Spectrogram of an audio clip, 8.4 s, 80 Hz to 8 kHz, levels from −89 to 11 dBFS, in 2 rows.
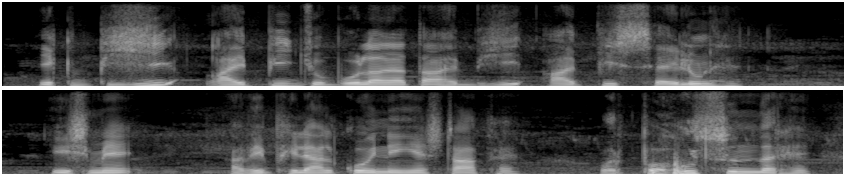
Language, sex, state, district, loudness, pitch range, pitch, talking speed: Hindi, male, Bihar, Jahanabad, -20 LUFS, 135-160 Hz, 145 Hz, 155 wpm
